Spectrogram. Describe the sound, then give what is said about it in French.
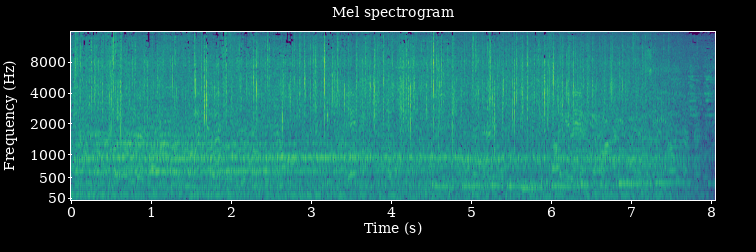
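Crackling fire from cremation pyres being stoked with long bamboo poles by male relatives, a dense, steady roar of burning alongside constant voices, loud throughout before easing slightly at the end. “Avec de longues perches de bambou brisant même les ossements pour que le cadavre se consume plus vite, les proches parents masculins des défunts activent les foyers avec la plus grande ardeur et dans un climat de joie sincère.”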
